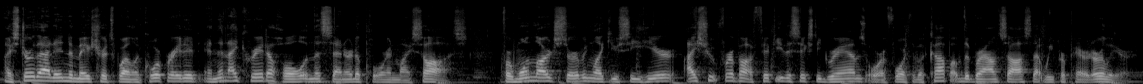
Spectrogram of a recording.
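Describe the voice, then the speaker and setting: A man in his twenties narrating a cooking tutorial as a voice-over, brisk and matter-of-fact with dry humor. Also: mid-range voice. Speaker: cooking channel host.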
